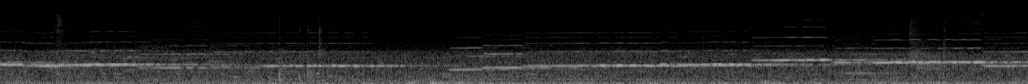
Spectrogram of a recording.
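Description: High school marching band playing a slow passage: a single high melody of long held notes that change pitch every second or so.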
